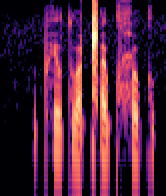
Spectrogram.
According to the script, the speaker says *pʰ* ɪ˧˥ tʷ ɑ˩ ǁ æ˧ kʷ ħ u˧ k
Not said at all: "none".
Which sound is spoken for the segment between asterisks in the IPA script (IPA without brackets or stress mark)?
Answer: pʰ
